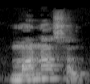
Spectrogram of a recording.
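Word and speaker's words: Manaslu: এটা ধোলাগিরি ইংলিশে লেখা হয় Dhaulagiri Annapurna মাংসালু এম এ এন এস এ এল ইউ মানাসালু ঠিক আছে মাংসালু বলছিলাম আমি তারপর তারপর গৌরীশংকর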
